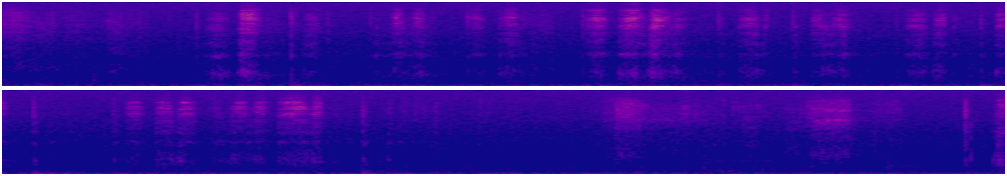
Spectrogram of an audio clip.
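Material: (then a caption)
Paper. A mechanical pencil writes continuously on a lined paper page of a spiral-bound notebook lying flat on a wooden table, with an open paperback book resting still nearby. Soft, dry scratching comes in short bursts and strokes with bright, airy edges. A steady low rumble sits beneath the writing.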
